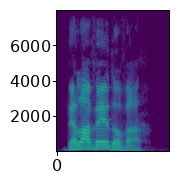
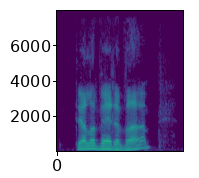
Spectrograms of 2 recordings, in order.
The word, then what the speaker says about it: Dellavedova: Dellavedova. – Dellavedova.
